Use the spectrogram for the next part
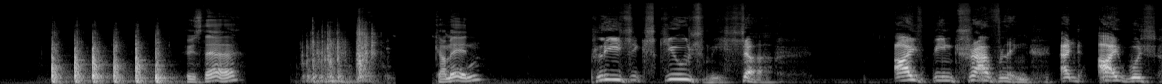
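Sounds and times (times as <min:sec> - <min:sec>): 
firm knocks on a door: 0:00.5 - 0:01.8
speech: 0:01.8 - 0:03.3, 0:04.4 - 0:04.9, 0:05.9 - 0:07.9, 0:09.0 - 0:11.6.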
